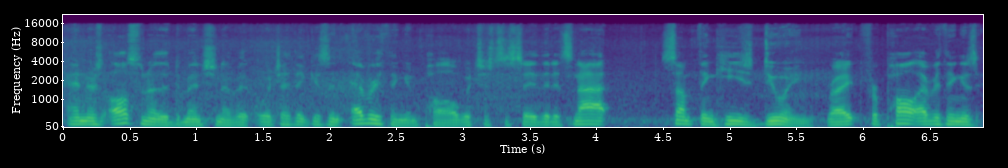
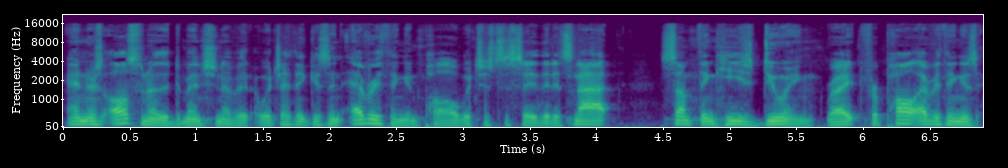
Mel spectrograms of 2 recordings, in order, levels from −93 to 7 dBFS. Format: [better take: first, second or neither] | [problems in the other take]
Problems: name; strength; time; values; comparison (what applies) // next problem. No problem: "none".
second | hiss; noticeable; throughout; 20 dB below the speech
